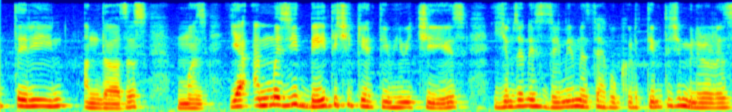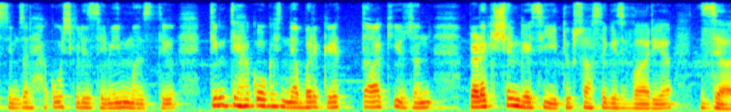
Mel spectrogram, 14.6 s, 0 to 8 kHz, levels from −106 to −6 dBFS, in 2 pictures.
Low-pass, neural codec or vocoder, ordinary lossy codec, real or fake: 7.2 kHz; none; none; real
